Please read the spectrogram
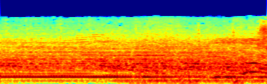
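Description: Arena's end-of-game horn sounding a steady low tone over the noise of the crowd as time expires.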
